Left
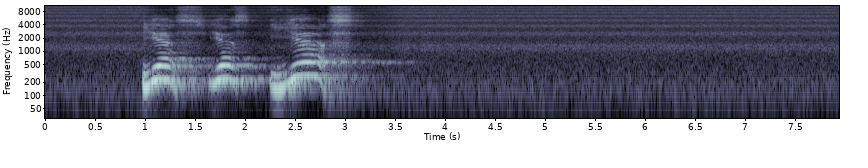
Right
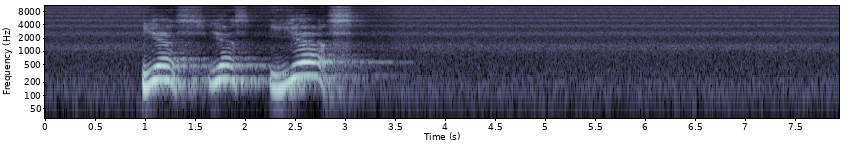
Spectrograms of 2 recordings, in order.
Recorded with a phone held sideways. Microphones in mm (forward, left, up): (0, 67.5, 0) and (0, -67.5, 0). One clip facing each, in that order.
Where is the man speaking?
20° right (ahead or behind), 1.0 m.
